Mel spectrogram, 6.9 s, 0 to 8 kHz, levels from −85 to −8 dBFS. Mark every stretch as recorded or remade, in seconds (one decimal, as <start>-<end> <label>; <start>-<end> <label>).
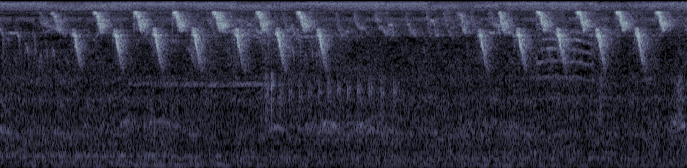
0.0-6.9 remade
